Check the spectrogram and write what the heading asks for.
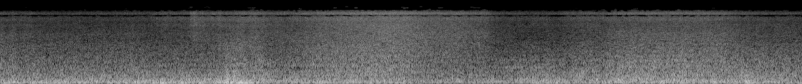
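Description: Heavy surf breaking against a concrete seawall: a steady wash of waves, with one big wave crashing about two seconds in and its spray and foam hissing for a few seconds after.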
